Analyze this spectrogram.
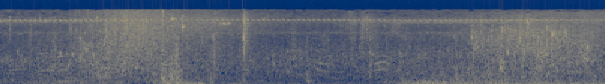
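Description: Oars splash rhythmically in the water.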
